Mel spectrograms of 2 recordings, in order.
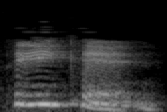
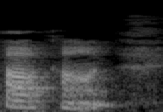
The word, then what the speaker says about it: pecan: pecan nuts p p-e-a-c-a-n so it's pronounced p-can not park on if it was pecan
